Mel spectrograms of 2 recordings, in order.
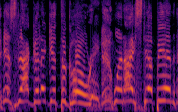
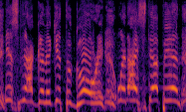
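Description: No difference in how they are said.

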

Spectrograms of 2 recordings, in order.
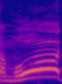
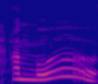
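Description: First: Loud, forceful pet name; angry endearment. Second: Much softer, drawn-out pet name; soft endearment. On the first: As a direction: bark the endearment in acted anger. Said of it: "não, tô com raiva". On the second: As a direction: coo it softly to the wife. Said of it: "eu não preciso falar". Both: Shown as a demonstration.

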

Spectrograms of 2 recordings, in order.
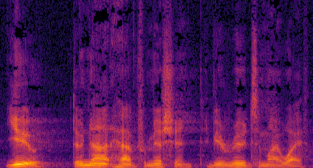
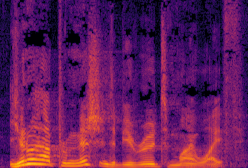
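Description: First: "do not" spelled out firmly, lower voice; emphatic repeated reprimand. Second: Firm retold reprimand; stern father. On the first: Retold or imitated. Father repeats the rule to his son, stern stress on "do not". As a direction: lean on each word of "You do not", low and measured. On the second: Father to son who was rude to mom, stern. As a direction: lay down the rule to a son.

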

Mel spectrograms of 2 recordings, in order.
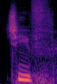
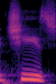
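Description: First: "chief" said for cheese, the s sound turned to f; speech impediment. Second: Said in the usual way. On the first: Shown as a demonstration. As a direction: say "chief" with a fricative f ending instead of s. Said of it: "when she tries to say cheese, she says chief". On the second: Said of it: "when she tries to say cheese".

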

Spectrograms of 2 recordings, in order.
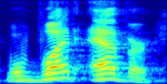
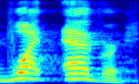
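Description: First: A louder, sassy whatever; sassy dismissal. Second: Higher, much louder, defiant whatever; defiant sass. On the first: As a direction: brush her mom off like a bratty eight-year-old. Daughter sasses her mom. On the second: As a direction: throw the word at her mom as the door slams. Daughter slams door on mom. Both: Retold or imitated.

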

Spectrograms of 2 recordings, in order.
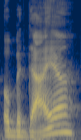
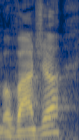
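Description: First: Obadiah said the English way, with a b; English-style Obadiah, stressed on "die"; English pronunciation. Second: Ovadja said the Hebrew way, with a v; Hebrew-style Ovadja with an "ah" in the middle; Hebrew pronunciation. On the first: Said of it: "In English, I think it's pronounced". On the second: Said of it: "It's his Hebrew name". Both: Shown as a demonstration.

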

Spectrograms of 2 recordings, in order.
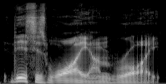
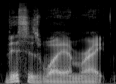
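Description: First: Put-on slow, light Australian accent, right as roy. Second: Said in the usual way. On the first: Host imitates Ken Ham's closing line in a mild Australian accent. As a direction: drag it out in a mild Aussie voice. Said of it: "That's an awesome Australian accent there". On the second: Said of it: "Or in Ken Ham's case".

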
